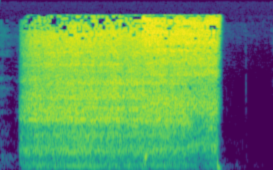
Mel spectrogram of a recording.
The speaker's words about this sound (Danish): Men jeg skal lige øh, bede dig om at tage en dyb indånding.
